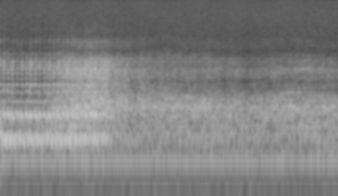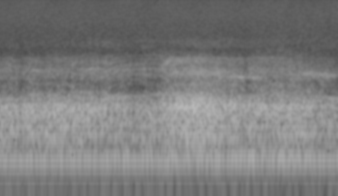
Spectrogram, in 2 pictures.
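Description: A man's held sung note, then a long raspy, noisy mouth sound blown through slack lips, swelling near the end, on an old cassette recording with a steady low hum under it.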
